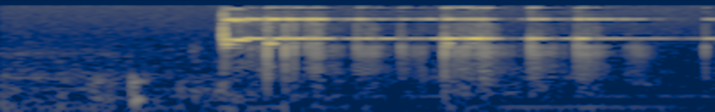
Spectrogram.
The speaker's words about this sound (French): L'on sonne au portail. Il lui crie Virginie, on a sonné au portail. Elle lui dit du bas Ce n'est pas possible, je n'attends personne.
